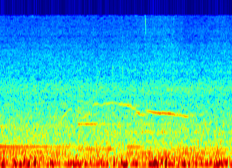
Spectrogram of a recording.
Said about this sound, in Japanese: 今日は鴨川を歩きながら撮ってみたらどうなるのかやってみようと思って撮ってみてます水の音聞こえるかな今ちょうどこう川の段差で水が落ちるとこのそばに立ってるんで聞こえるかな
